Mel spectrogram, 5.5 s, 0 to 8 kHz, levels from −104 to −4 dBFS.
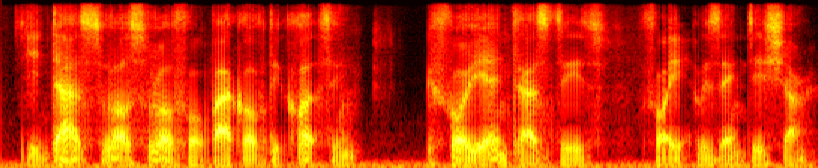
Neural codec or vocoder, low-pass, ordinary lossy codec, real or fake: autoencoder, 22.05 kHz, a latent of 192 numbers a frame, VITS, trained on many speakers; 7.2 kHz; none; fake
